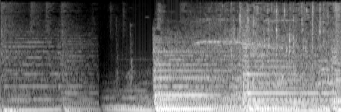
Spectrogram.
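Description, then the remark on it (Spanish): Drinking water runs steadily from a tap in a home in the Dominican Republic, a loud, continuous gush that starts after a brief lull and keeps flowing to the end, with a faint tonal bed underneath. “Que ahora el agua potable llegue a casa de Miriam y de dos millones de hogares más”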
